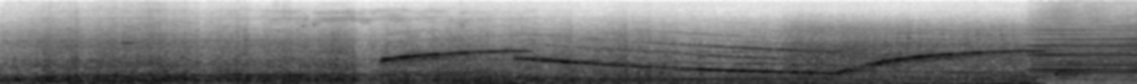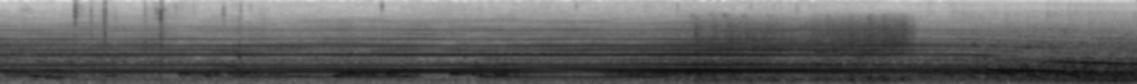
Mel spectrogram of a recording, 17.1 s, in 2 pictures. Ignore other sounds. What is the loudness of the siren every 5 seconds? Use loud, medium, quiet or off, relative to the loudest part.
medium, medium, loud, loud.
